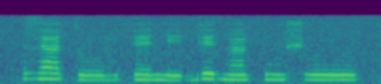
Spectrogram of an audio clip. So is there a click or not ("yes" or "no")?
no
